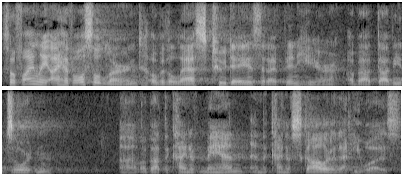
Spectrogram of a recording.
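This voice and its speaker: The delivery has lively intonation. Its pace is moderate. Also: man, medium pitch for a man. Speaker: scholar of religion. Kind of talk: lecture. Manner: halting, many fillers and restarts.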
